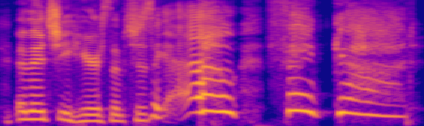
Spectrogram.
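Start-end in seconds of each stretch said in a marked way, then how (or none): 1.1-2.8 high, loud, drawn-out relief; mock relief. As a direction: play her gushing relief, hammed-up. Acted relief of screaming character.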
